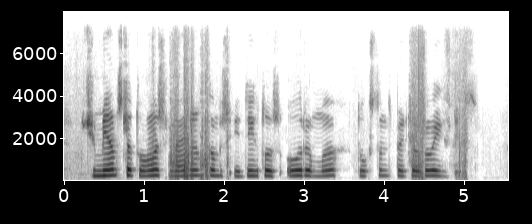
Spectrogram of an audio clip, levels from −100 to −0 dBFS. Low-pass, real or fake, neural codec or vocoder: 7.2 kHz; real; none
